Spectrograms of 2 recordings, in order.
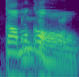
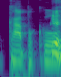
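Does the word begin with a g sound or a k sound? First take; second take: g sound; k sound. First: It starts with a g sound, voiced consonants. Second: It starts with a k sound, voiceless consonants. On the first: This is how some Italian Americans say it. "comes out like gabagool" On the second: This is the actual name of the meat. "It's actually capicool"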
